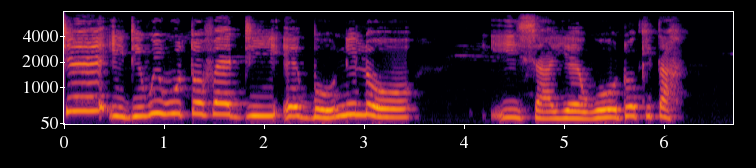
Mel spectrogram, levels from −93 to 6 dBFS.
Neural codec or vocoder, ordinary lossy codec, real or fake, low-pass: none; Opus, 64 kbps; real; 7.2 kHz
